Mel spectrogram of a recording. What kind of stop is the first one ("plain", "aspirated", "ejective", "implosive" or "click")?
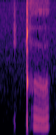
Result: click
